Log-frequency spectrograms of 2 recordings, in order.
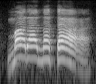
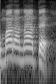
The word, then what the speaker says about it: Maranata: E agora eu clamo do aramaico dialeto de Jesus, Maranatá, como dizemos nós católicos, ou Maranata, como dizem nossos irmãos separados, os evangélicos ou protestantes. Não importa a pronúncia, o significado é o mesmo.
